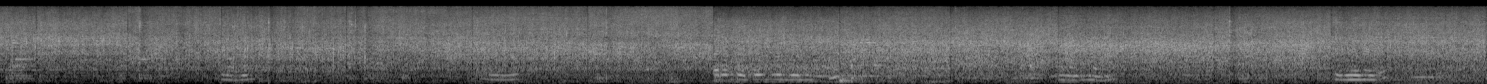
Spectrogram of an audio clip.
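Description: Vegetable pieces frying in hot oil in a wok, a steady sizzle throughout.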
